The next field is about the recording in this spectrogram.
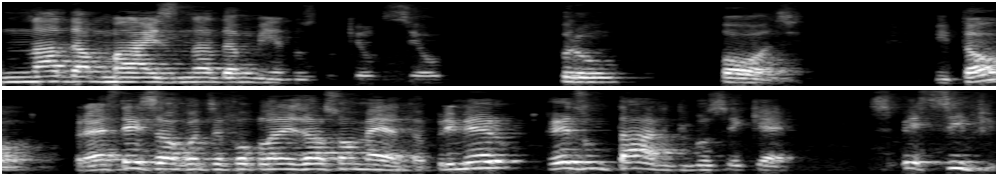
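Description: An animated tone comes through, and the pitch varies in an ordinary way. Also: man, high pitch for a man, moderate pace. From interior of São Paulo state, Brazil. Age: 30s. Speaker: motivational speaker. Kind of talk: casual chat.

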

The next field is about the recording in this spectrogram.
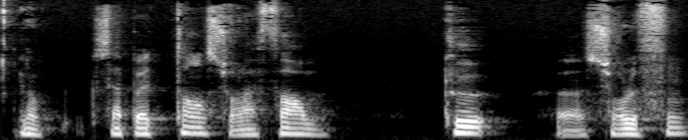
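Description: A man speaks at a moderate pace and medium pitch in a flat monotone, his tone dark, mellow and somewhat breathy. The recording is very clean over a silent background. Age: 20s. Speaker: podcast host. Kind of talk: casual monologue. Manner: halting, many fillers.

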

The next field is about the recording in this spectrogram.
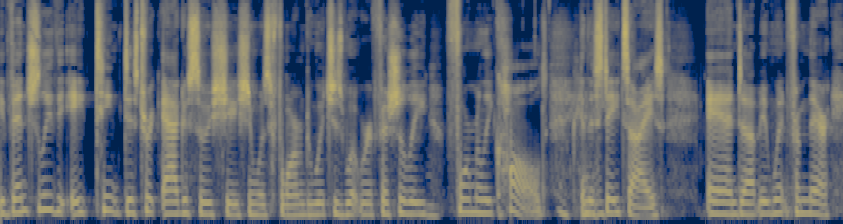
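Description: An unremarkable speaking voice runs at a fairly quick pace with fairly even intonation. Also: woman, medium pitch for a woman. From California, Ventura County (Fillmore). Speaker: fairgrounds CEO. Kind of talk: interview, casual chat.

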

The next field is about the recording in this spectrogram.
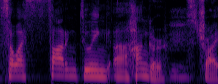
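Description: A man speaks with an Arabic accent. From Iraq, Baghdad, with years in London as a child. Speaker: former war translator and film subject. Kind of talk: interview testimony. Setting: stage taping with audience. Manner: halting, many fillers.

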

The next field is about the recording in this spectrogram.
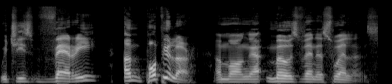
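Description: A man talks at a moderate pace in a medium pitch with a bright, sharp tone. The recording is very clean and silent in the background, with a dry, close sound and no echo. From Latin America. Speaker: audience member. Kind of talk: studio debate. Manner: halting.

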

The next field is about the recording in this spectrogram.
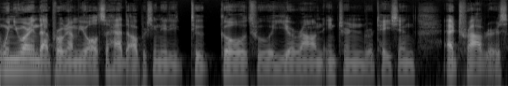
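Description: A man speaks in a Nepali accent at a moderate pace, with medium pitch and monotone, flat intonation. The recording is very clean, with a silent background. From Nepal, southern plains. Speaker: immigrant. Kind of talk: oral history interview.

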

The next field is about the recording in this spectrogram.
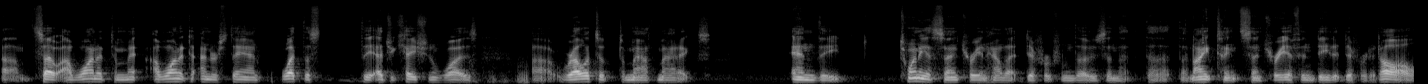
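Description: At a fairly quick pace, a man with a medium pitch talks with fairly even intonation. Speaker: mathematics historian. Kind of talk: interview. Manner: halting, many fillers.

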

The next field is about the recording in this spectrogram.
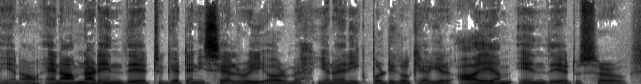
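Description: A man speaks with an Indian accent at a moderate pace. His pitch is fairly low. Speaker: local political candidate. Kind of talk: interview. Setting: library recording studio. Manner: animated.

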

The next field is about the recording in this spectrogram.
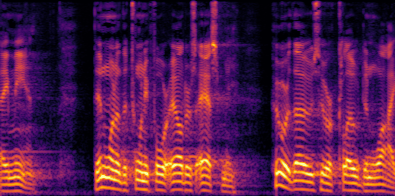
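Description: Lively in intonation, a man speaks at a medium pitch and a fairly slow pace. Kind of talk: scripture reading. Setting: church.

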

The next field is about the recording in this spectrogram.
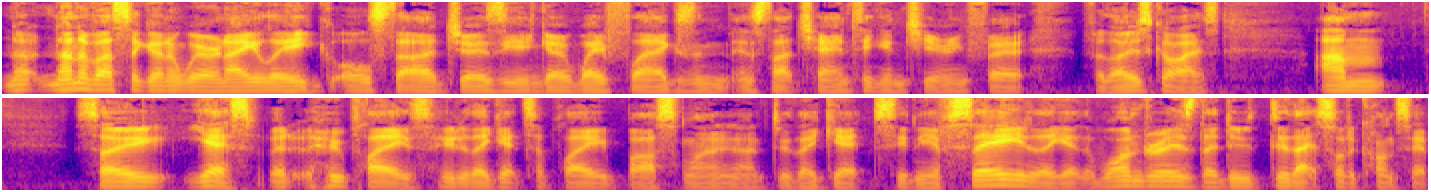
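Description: A man with an Australian accent, a fairly low pitch and fairly even intonation, at a fairly quick pace, in a very clean recording with a silent background. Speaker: football pundit. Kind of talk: casual chat.

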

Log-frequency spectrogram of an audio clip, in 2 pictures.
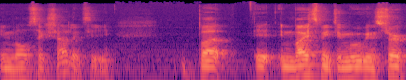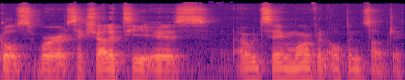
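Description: A man with a Swedish accent, a very deep, low pitch, fairly even intonation and a moderate pace. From Sweden. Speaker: yoga teacher. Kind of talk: casual interview.

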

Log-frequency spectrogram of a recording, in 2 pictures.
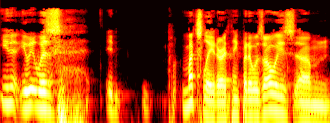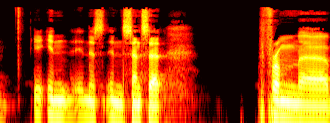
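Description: Over a quiet background, a man with an American accent talks at a medium pitch. He has an ordinary speaking voice and a moderate pace. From Maine, US. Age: 50s. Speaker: comic book creator. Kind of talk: interview.

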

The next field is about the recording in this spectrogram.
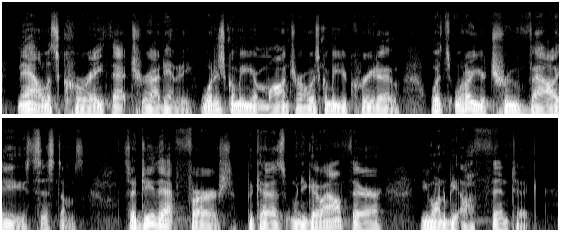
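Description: A man with a Southern US accent and lively intonation, in a very clean recording with a silent background. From US South. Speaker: networking founder and speaker. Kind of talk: casual interview chat.

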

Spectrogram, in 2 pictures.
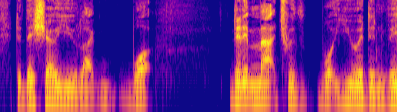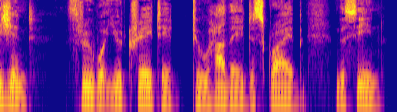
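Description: Speaking with a British accent, a man keeps a medium pitch and a flat, monotone delivery at a moderate pace. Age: 30s. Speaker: podcast host. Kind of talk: interview. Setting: studio.

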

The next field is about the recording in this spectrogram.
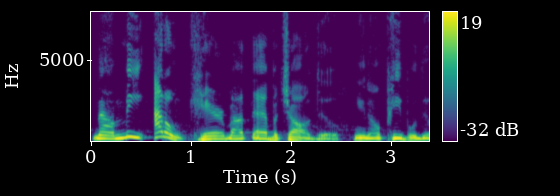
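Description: Someone with an American accent talks at a moderate pace with lively intonation. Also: man. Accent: New York, comes out when angry. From New York. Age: 40s. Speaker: podcast host, educator and rapper. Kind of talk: casual monologue. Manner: animated, hesitant with fillers.

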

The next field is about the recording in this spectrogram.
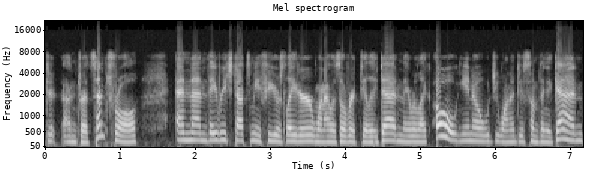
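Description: With an American accent, a woman uses an ordinary speaking voice at medium pitch with ordinary pitch variation. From Chicago, US Midwest. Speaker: horror writer and editor. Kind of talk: interview.

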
